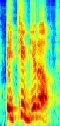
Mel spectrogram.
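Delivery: a hammed-up Jesus shout; mock Jesus call. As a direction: jokingly call the dead kid up. Jesus voiced raising kid.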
